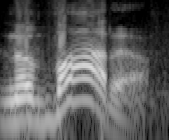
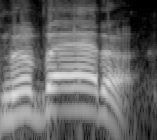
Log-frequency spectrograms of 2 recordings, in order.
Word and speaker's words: Nevada: and when I moved there I called it Nevada and everybody said no it's not Nevada it's Nevada I said that's kind of ugly sounding they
